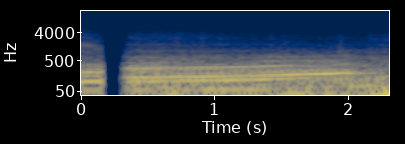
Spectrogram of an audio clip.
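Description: A BMW E34 540i's M60B40 V8 engine drones loudly close by, its low hum climbing steadily in pitch as the car accelerates after a brief cut at the start.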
